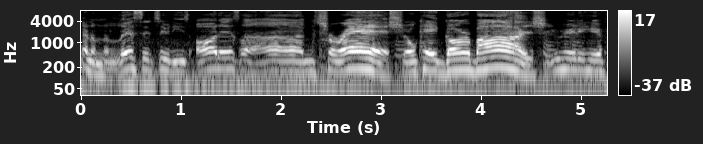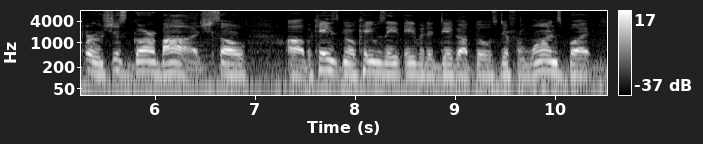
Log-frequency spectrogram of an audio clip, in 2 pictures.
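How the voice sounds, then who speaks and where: With an American accent and a fairly high pitch, a man speaks at a moderate pace with hardly any pauses and ordinary pitch variation over noticeable background noise. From West Baltimore, Maryland. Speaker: podcast host. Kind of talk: casual chat.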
